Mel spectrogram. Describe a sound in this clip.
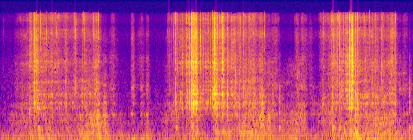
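An auger bit grinds and scrapes as it bores into wood, in bursts.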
